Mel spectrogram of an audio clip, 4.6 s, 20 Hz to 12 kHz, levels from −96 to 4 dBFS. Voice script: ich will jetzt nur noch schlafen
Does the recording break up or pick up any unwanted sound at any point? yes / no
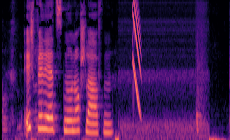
yes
